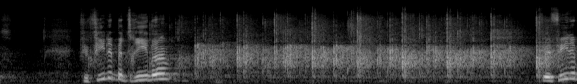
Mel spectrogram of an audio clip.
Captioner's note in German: Beifall AfD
